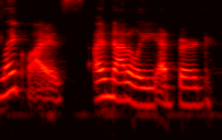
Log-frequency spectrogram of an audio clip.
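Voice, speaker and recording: A woman's voice: mid-range voice, moderate pace, creaky. A woman playing a hesitant, self-doubting new burlesque performer in a naturalistic table read, tentative and understated. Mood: nervous, unsure.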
